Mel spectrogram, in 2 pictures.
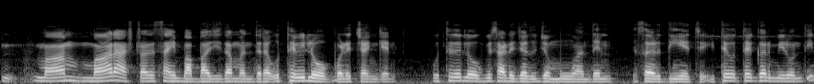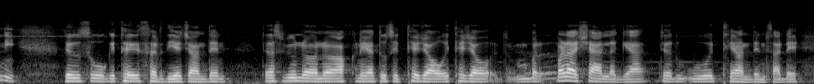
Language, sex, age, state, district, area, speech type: Dogri, male, 30-45, Jammu and Kashmir, Udhampur, rural, spontaneous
